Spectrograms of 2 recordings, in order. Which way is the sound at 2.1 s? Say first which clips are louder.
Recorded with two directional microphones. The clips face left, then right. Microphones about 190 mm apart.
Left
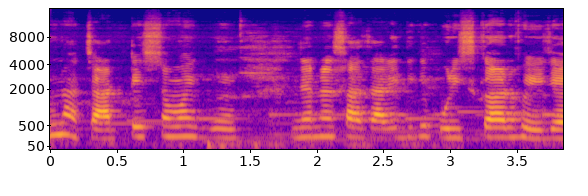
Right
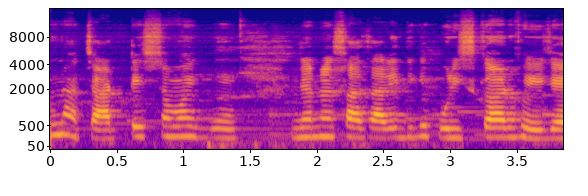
Right 3 dB; 15° right (ahead or behind).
